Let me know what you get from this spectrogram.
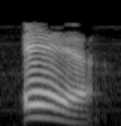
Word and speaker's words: heir: H-E-I-R, here 的意思就是继承人。注意字母 H 在这里不发音，整个单词读作 air, air。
